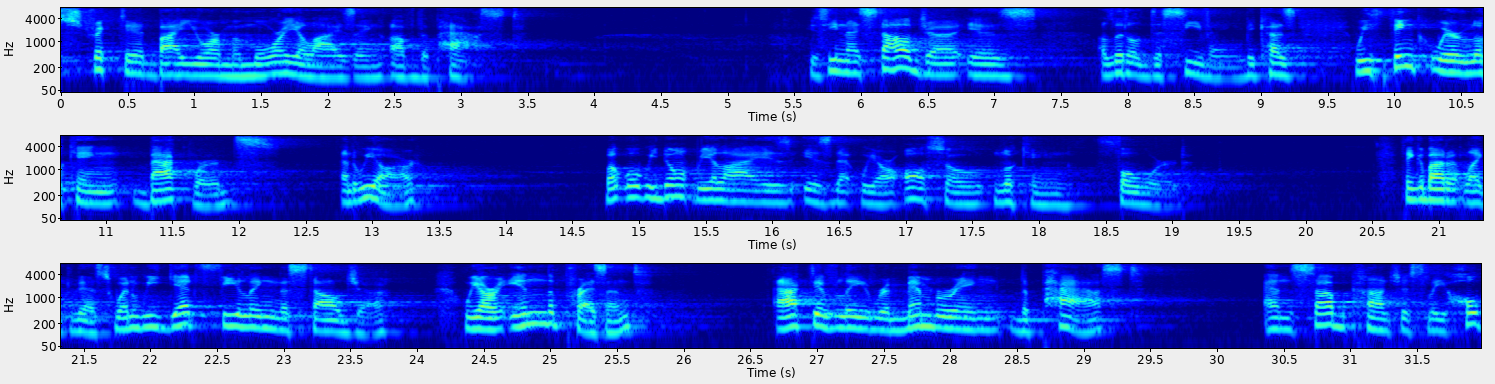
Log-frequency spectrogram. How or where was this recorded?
large echoing room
